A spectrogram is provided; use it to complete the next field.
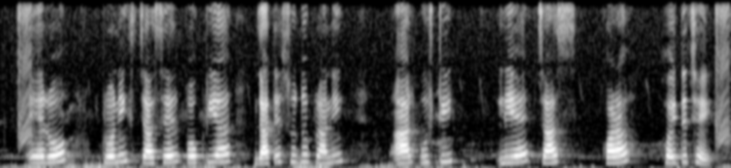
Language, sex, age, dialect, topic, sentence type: Bengali, female, 18-24, Western, agriculture, statement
